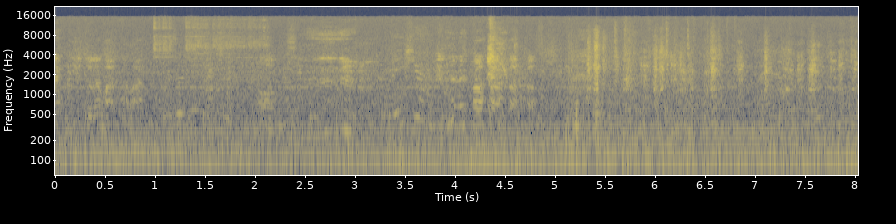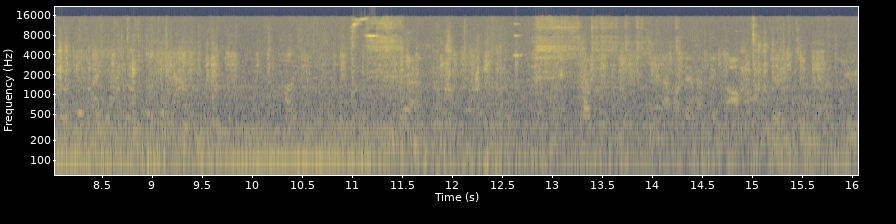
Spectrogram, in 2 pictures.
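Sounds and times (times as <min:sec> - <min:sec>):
bus engine drone: 0:00.0 - 0:16.0
clicks and rattles: 0:05.1 - 0:16.0.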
